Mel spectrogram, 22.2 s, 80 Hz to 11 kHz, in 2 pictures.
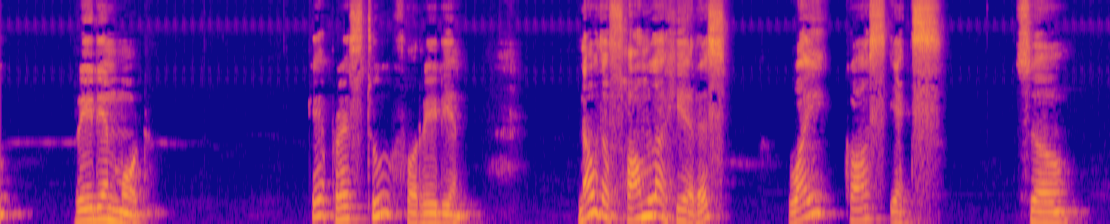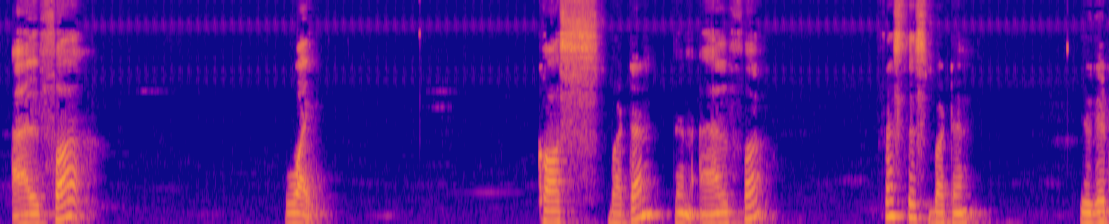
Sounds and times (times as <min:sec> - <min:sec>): Speech: 0:00.8 - 0:01.5, 0:03.1 - 0:04.7, 0:05.8 - 0:07.3, 0:07.9 - 0:09.4, 0:10.2 - 0:12.0, 0:14.0 - 0:14.3, 0:16.5 - 0:18.8, 0:20.0 - 0:20.8, 0:21.9 - 0:22.1.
